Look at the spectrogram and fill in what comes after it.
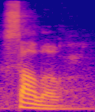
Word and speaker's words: psallo: The word here in the original language is solo. Solo. Everybody say solo. Solo. P-S-A-L-L-O. Solo. It's like the Psalms, the P is silent.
